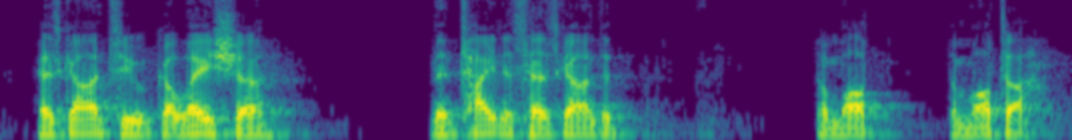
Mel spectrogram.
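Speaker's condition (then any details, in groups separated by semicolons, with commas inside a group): No condition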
